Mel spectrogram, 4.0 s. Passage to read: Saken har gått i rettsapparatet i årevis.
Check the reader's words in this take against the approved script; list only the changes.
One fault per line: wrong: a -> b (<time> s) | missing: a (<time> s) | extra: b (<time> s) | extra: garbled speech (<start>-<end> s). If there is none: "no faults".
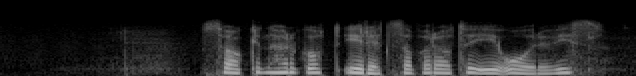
no faults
